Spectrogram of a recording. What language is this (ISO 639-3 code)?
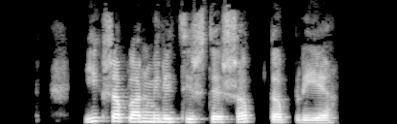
chm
